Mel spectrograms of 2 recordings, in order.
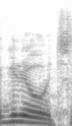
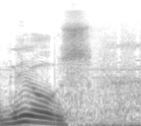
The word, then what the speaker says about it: griô: pronúncia é essa ó pronuncia aí comigo grios não é griot é grios são os contadores de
